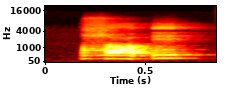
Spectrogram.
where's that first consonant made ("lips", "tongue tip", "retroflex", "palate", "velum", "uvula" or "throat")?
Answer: tongue tip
